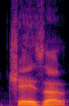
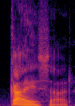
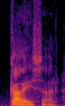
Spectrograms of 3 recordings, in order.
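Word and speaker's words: Caesar: V's sound like W's the C's are always hard so you wouldn't say chzar that would be the ecclesiastical pronunciation too late for someone in ancient Rome but it would sound like kaisar kaisar so yeah the consonants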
